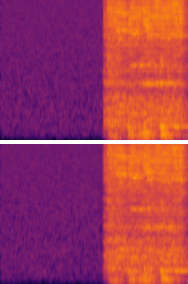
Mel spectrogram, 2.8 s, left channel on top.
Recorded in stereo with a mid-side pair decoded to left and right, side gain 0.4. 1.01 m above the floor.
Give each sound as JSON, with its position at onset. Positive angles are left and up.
{"t": 1.5, "sound": "a bird", "azimuth_deg": 50, "distance_m": 2.0}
